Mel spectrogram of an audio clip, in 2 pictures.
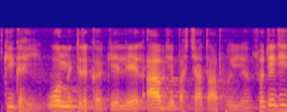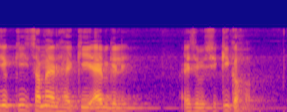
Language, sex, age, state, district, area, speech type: Maithili, male, 30-45, Bihar, Saharsa, urban, spontaneous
